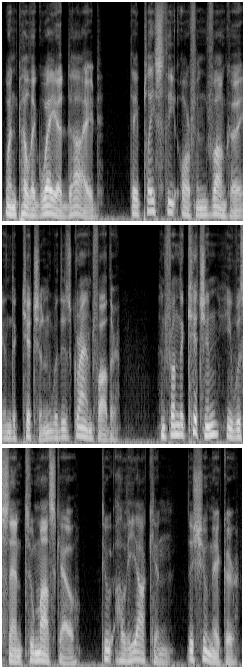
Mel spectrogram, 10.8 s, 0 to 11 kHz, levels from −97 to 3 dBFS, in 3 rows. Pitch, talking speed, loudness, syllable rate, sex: 100 Hz, 150 wpm, -18 LUFS, 4.5 syllables/s, male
